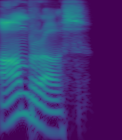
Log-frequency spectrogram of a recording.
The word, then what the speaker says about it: Hombros: Hombros. – Yes. – Like hombre, but with no? Hombros? – Yes. – And is it spelled the same? H-O? M-B-R-O-S? – Exactly the same.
